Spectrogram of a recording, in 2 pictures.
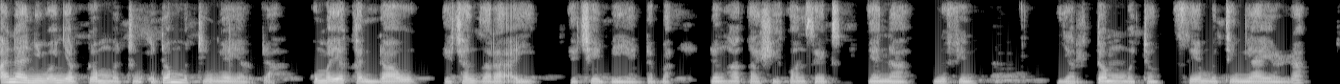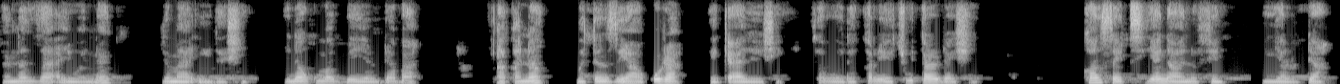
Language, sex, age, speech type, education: Hausa, female, 60+, spontaneous, tertiary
